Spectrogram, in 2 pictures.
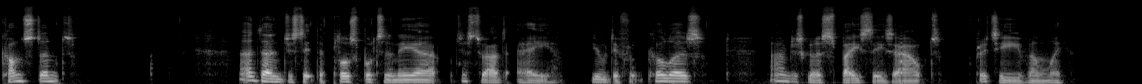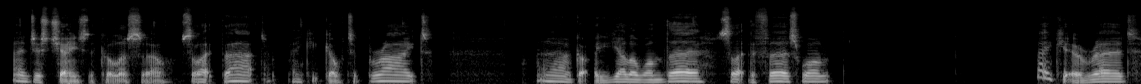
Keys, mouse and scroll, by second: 3.9 click, 4.5-22.8 drag.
